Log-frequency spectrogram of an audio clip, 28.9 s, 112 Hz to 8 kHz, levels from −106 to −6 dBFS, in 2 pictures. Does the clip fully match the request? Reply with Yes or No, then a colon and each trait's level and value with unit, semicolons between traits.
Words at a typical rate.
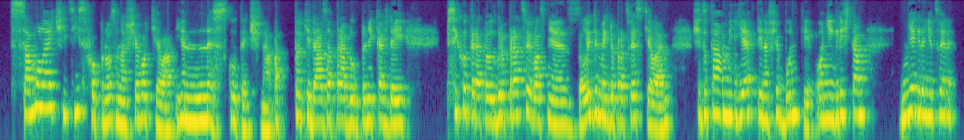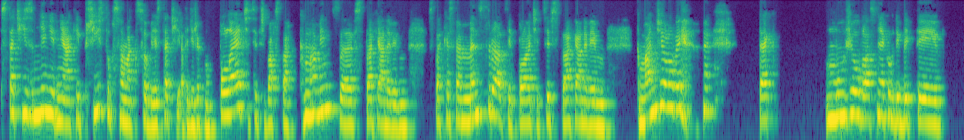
Yes: average, 150 wpm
